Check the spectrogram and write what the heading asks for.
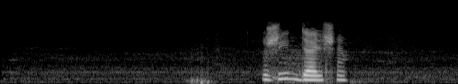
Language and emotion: Russian, neutral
